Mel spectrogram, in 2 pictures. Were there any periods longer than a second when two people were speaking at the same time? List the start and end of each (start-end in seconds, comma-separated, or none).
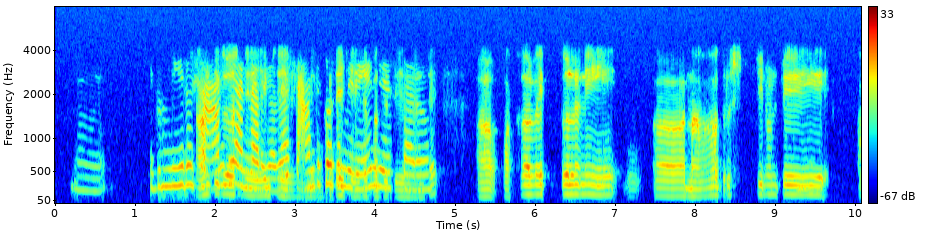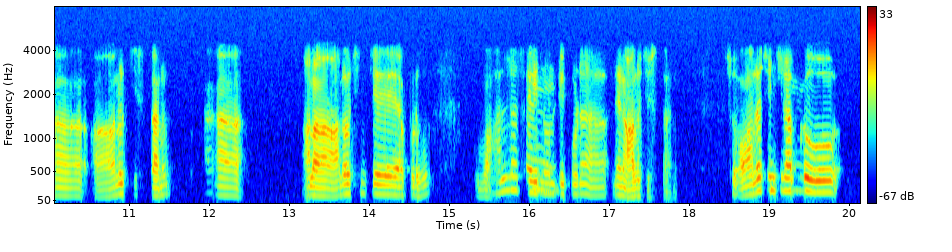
1.8-4.6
